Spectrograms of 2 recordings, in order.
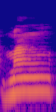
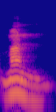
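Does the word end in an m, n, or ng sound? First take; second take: ng; n. First: The word ends with an ng sound. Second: The word ends with a clear n sound. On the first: The speaker calls it wrong. "Tidak mang" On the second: The speaker calls it right. "tapi man... n-nya jelas"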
